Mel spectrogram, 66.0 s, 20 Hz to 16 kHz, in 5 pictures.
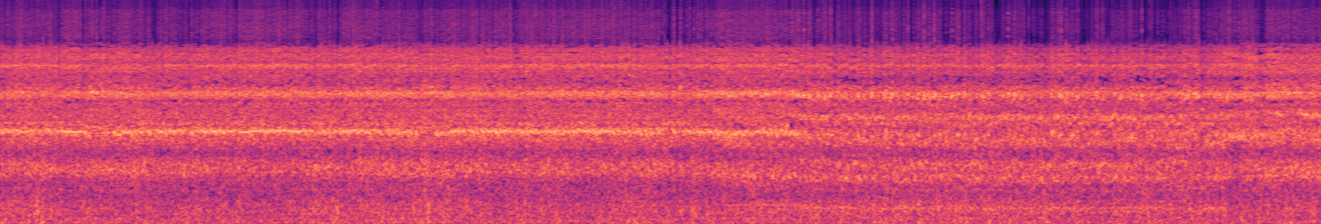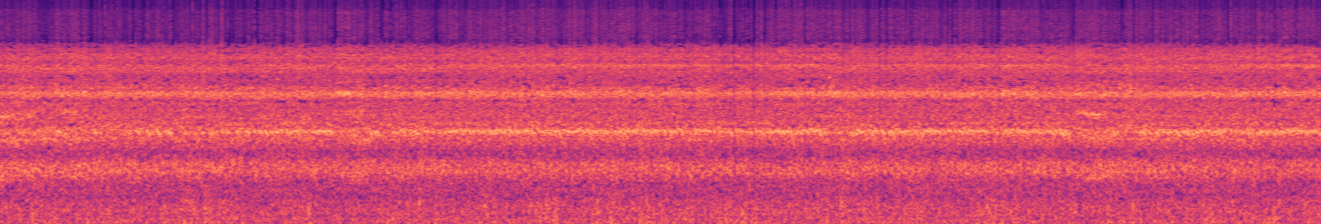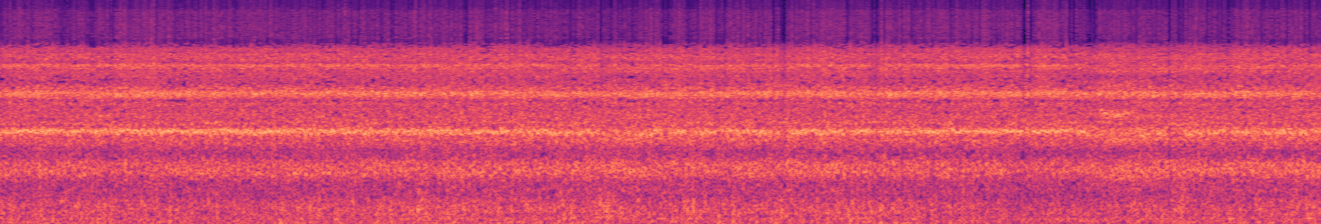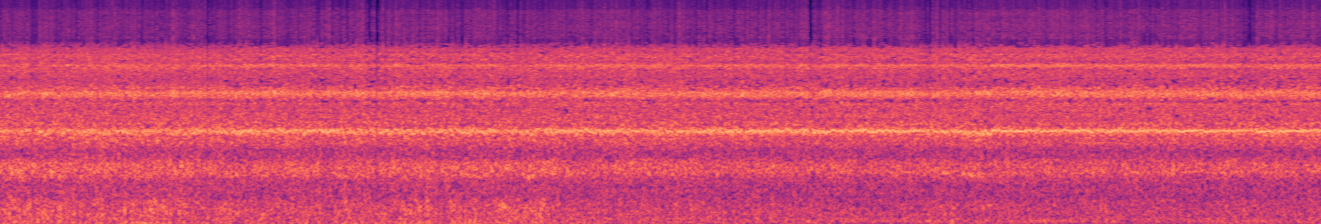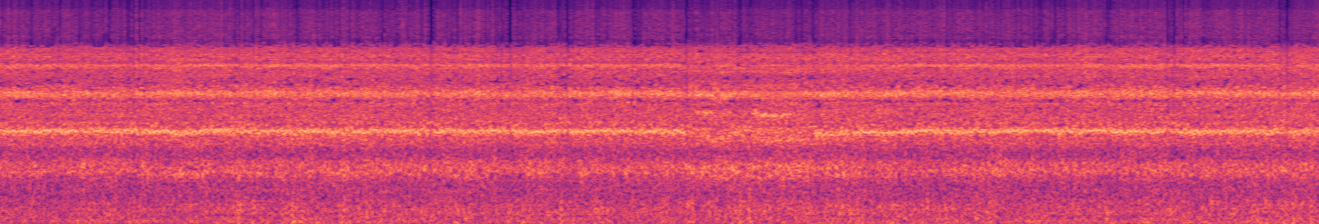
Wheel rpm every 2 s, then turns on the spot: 230, 230, 230, 220, 170, 160, 210, 230, 230, 230, 230, 230, 230, 230, 230, 230, 230, 230, 230, 230, 230, 230, 240, 230, 230, 230, 230, 230, 230, 230, 220, 230, 230.
none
